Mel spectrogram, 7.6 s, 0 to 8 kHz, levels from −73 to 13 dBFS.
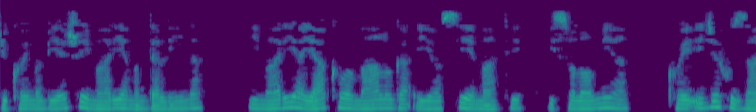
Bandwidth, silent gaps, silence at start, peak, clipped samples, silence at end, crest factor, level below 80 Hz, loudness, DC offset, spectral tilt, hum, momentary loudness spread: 5.8 kHz; none; 0 s; -10 dBFS; under 0.1%; 0 s; 16 dB; -52 dBFS; -26 LUFS; under 0.1%; -10 dB/octave; none; 9 LU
